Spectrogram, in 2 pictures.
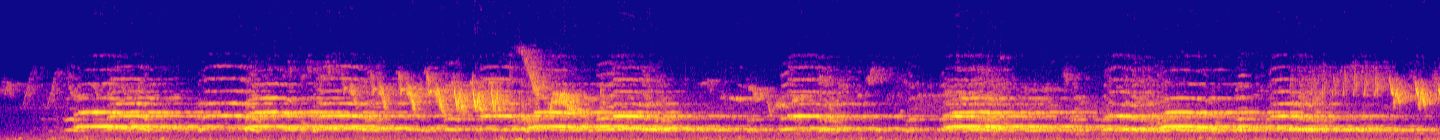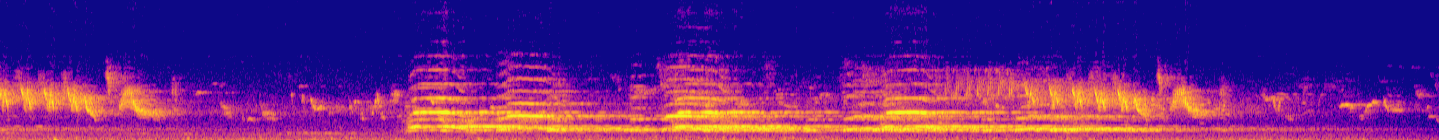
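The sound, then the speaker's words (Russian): Cranes calling: loud, repeated trumpeting calls in three long bouts, with a short pause between each bout. “Журавли.”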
